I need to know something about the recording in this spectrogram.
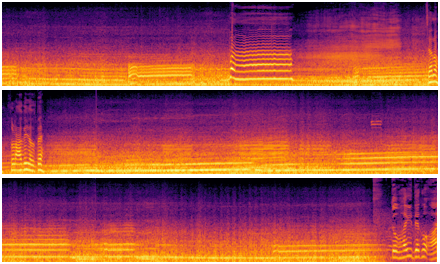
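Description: A motorcycle engine hums loudly and revs up and down.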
